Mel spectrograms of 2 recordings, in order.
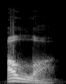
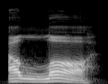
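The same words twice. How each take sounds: First: The vowel after the double L is cut short. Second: The vowel after the double L is held long. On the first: The speaker calls it wrong. "We don't say Allah" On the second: The speaker calls it right. "We say Allah. ... There is definitely an alif here with a natural med of two harakat"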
